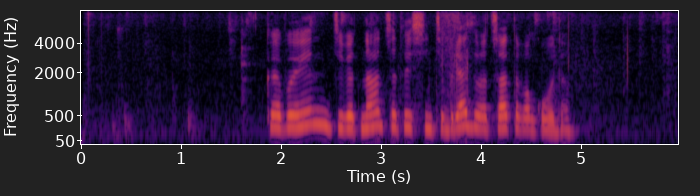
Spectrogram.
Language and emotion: Russian, neutral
